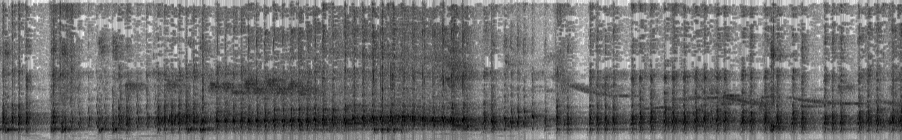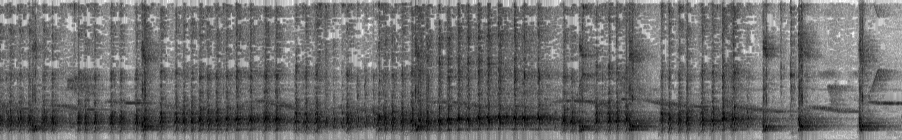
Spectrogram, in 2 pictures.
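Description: Yellow-vented bulbuls (trucukan) calling in a loud, dense chorus of rapid chattering notes, with a few short falling whistles in the middle; a bird-lure call recording.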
